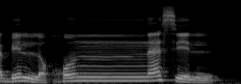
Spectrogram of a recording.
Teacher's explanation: نون پر stress کیا، خا کو موٹا پڑا، بالخنسل، نسل، کہیں پر کھینچاؤ نہیں ہے، نسل، آگے۔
